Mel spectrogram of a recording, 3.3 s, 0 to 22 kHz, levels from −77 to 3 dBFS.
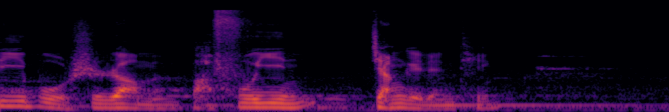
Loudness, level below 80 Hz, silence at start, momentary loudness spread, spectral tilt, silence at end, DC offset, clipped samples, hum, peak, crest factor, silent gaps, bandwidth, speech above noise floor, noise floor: -35 LUFS; -64 dBFS; 0 s; 18 LU; -5.5 dB/octave; 0 s; under 0.1%; under 0.1%; none; -14 dBFS; 22 dB; none; 16 kHz; 20 dB; -55 dBFS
